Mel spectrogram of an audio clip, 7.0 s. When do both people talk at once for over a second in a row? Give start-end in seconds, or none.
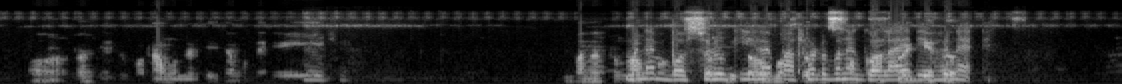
4.2-6.0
